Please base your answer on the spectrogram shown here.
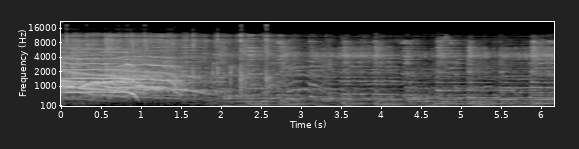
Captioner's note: applause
